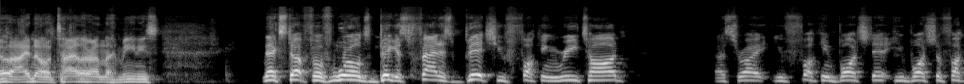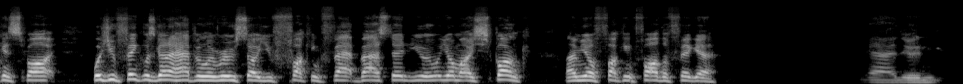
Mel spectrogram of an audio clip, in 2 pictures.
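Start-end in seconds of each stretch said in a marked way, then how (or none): 2.6-16.8 very high-pitched, cartoonish English accent. Quoting someone ranting at another person: English accent. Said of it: "Do the English accents".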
